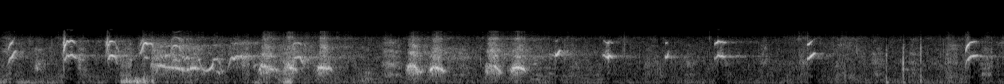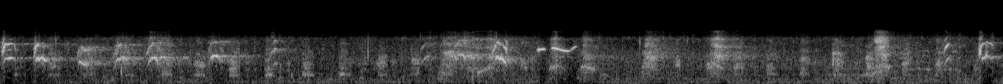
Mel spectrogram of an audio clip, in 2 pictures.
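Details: Dog meeting a wild boar for the first time, giving a long stream of short, high yelping barks and yips, uneven in spacing and loudness throughout.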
